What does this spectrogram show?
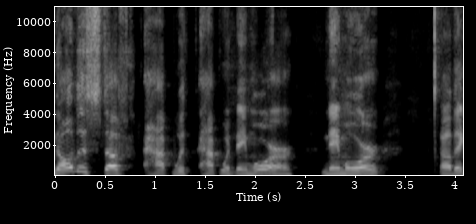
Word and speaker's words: Namor: Namor rhymes with Chris Gore, so that's all you need.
